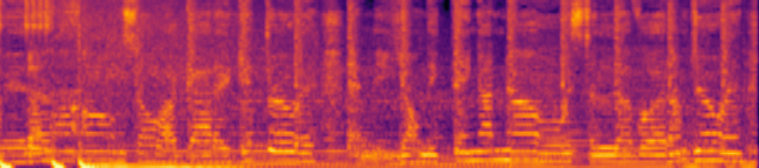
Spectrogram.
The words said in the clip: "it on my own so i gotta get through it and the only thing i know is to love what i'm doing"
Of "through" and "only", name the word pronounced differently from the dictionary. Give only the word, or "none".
none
